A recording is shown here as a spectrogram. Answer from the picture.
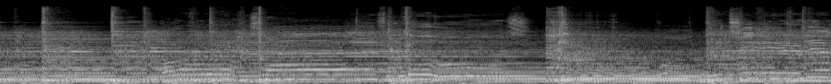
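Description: Electric guitar and acoustic guitar playing a slow song together, with a man singing over them.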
